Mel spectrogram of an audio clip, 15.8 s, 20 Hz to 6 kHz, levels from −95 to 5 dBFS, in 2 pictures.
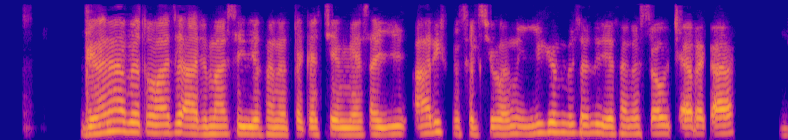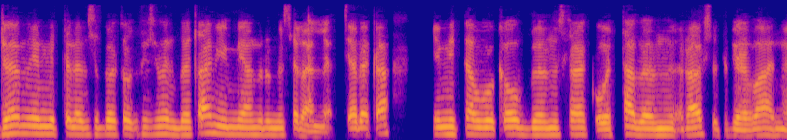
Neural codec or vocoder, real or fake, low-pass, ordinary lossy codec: codec, 44.1 kHz, 2.6 kbps, SNAC; fake; 5.4 kHz; MP3, 48 kbps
